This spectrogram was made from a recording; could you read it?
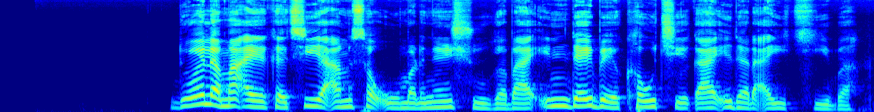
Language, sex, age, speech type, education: Hausa, female, 15-29, read, tertiary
